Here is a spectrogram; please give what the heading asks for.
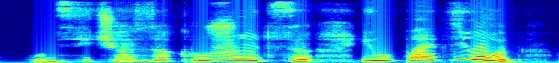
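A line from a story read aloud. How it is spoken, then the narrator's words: Exclaiming little fir tree. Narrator (Russian): воскликнула елочка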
